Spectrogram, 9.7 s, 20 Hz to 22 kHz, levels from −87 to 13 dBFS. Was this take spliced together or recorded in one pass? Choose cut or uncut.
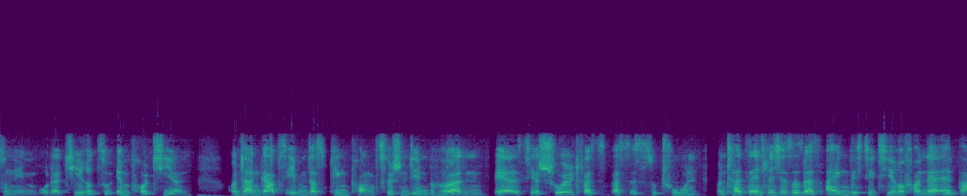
cut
